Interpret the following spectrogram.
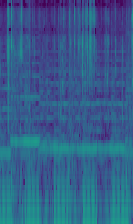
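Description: Background music with a few held notes, under the crinkling and tearing of a foil Pokémon booster pack wrapper being opened by hand.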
